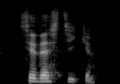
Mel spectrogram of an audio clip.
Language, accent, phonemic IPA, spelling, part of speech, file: French, France, /se.das.tik/, scédastique, adjective, LL-Q150 (fra)-scédastique.wav
- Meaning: scedastic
